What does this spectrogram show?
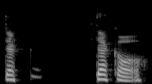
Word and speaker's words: decal: Because decal, like decal, but faster.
